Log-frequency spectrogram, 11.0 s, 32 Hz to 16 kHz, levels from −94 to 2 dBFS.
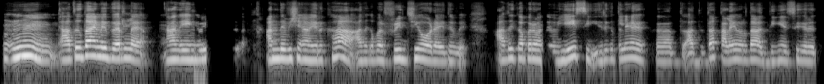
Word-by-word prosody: ம் 240 Hz, +3 st, +7 dB, 0.4 s
அதுதான் 240 Hz, +6 st, +7 dB
எனக்கு 240 Hz, -3 st, +4 dB
தெரியல. 210 Hz, -1 st, +3 dB, 0.5 s
அது 200 Hz, 0 st, +1 dB
எங்க 195 Hz, 0 st, -3 dB
வீட்ல 205 Hz, -, -1 dB, 0.8 s
அந்த 210 Hz, +2 st, +2 dB
விஷயம் 205 Hz, -2 st, -1 dB
இருக்கா! 190 Hz, +6 st, -3 dB, 0.2 s
அதுக்கப்புறம் 185 Hz, +1 st, -5 dB
ஃப்ரிட்ஜோட 200 Hz, -1 st, -1 dB
இது, 170 Hz, -2 st, -9 dB, 0.5 s
அதுக்கப்புறம் 210 Hz, 0 st, -1 dB
வந்து 190 Hz, -1 st, -13 dB, 0.3 s
ஏசி 245 Hz, -3 st, 0 dB
இருக்கிறதுலயே 205 Hz, +4 st, -5 dB, 0.5 s
அத் 165 Hz, -1 st, -17 dB
அதுதான் 165 Hz, +8 st, -6 dB
தலைவர் 190 Hz, +1 st, -3 dB
தான் 200 Hz, -1 st, +1 dB
அதிகம் 175 Hz, +2 st, -10 dB
சிகரெட் 175 Hz, -3 st, -7 dB
200 Hz, 125 wpm, -22 LUFS, 185-220 Hz, 0.8 s, ம்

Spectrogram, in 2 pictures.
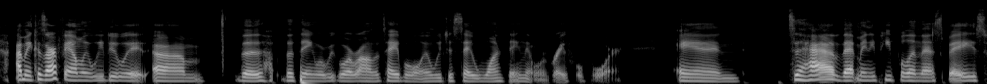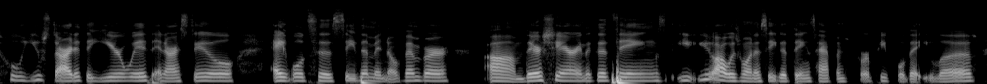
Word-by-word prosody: I 215 Hz, -, +9 dB
mean, 210 Hz, -2 st, +2 dB
'cause 235 Hz, +1 st, 0 dB
our 215 Hz, -, +10 dB
family, 185 Hz, -5 st, +2 dB
we 175 Hz, -, -5 dB
do 180 Hz, -1 st, -3 dB
it, 170 Hz, -, -1 dB
um, 155 Hz, -2 st, +2 dB, 0.3 s
the 165 Hz, -1 st, +2 dB
the 180 Hz, -4 st, -2 dB
thing 160 Hz, -1 st, 0 dB
where 150 Hz, -, -3 dB
we 160 Hz, -, -7 dB
go 160 Hz, -, -2 dB
around 150 Hz, -1 st, +1 dB
the 150 Hz, -, -8 dB
table, 160 Hz, -4 st, -1 dB
and 140 Hz, -, -5 dB
we 150 Hz, +1 st, -6 dB
just 155 Hz, +1 st, -8 dB
say 145 Hz, -, 0 dB
1 145 Hz, +1 st, -4 dB
thing 145 Hz, -, -7 dB
that 135 Hz, -, -8 dB
we're -, -, -12 dB
grateful -, -, -8 dB
for. -, -, -10 dB, 0.7 s
And 150 Hz, -4 st, -2 dB, 0.5 s
to 220 Hz, -1 st, +4 dB
have 155 Hz, -, +7 dB
that 180 Hz, -1 st, +5 dB
many 185 Hz, -1 st, -4 dB
people 185 Hz, -3 st, -3 dB
in 170 Hz, -, -1 dB
that 160 Hz, +1 st, -1 dB
space 180 Hz, +1 st, -1 dB
who 200 Hz, -4 st, -6 dB
you 185 Hz, +4 st, -9 dB
started 175 Hz, -3 st, +3 dB
the 150 Hz, -, -5 dB
year 170 Hz, +3 st, -3 dB
with 175 Hz, +1 st, -2 dB
and 155 Hz, -, -4 dB
are 145 Hz, +1 st, +1 dB
still 170 Hz, 0 st, -2 dB, 0.4 s
able 170 Hz, 0 st, +2 dB
to 160 Hz, -2 st, -2 dB
see 95 Hz, -10 st, -5 dB
them 160 Hz, -, +1 dB
in 145 Hz, -, -3 dB
November, 175 Hz, -1 st, -1 dB, 0.4 s
um, 150 Hz, -6 st, +3 dB
they're 170 Hz, +4 st, +5 dB
sharing 175 Hz, -3 st, 0 dB
the 160 Hz, -, -4 dB
good 175 Hz, +2 st, -1 dB
things, 165 Hz, 0 st, +4 dB
you 180 Hz, +2 st, -7 dB
you 225 Hz, +3 st, 0 dB
always 165 Hz, -1 st, +5 dB
wanna 145 Hz, -3 st, -1 dB
see -, -, -4 dB
good 145 Hz, -1 st, -2 dB
things 145 Hz, +1 st, -3 dB
happen 140 Hz, -1 st, -3 dB
for -, -, -5 dB
people 160 Hz, -4 st, -9 dB
that -, -, -3 dB
you -, -, -10 dB
love, 140 Hz, +5 st, 0 dB
165 Hz, 215 wpm, -27 LUFS, 150-180 Hz, 0.7 s, our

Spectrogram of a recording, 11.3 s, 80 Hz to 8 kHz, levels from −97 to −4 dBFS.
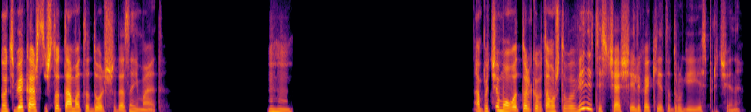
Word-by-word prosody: А -, -, -4 dB
вот 195 Hz, -, -1 dB
тебе 235 Hz, +3 st, +6 dB
кажется, 220 Hz, -3 st, +5 dB
что 190 Hz, 0 st, +5 dB
там 175 Hz, 0 st, +4 dB
это 170 Hz, 0 st, -5 dB
дольше, 150 Hz, -4 st, -1 dB
да, 145 Hz, +2 st, -3 dB
занимает? 165 Hz, -6 st, -8 dB, 1.6 s
Мгм. 165 Hz, -4 st, -9 dB, 2.7 s
А 175 Hz, -, -1 dB
почему 200 Hz, +3 st, +1 dB
вот 160 Hz, 0 st, +1 dB
только 180 Hz, -1 st, 0 dB
потому, 175 Hz, +1 st, -1 dB
что 185 Hz, +3 st, -3 dB
вы 175 Hz, 0 st, -7 dB
видитесь 315 Hz, -, 0 dB
чаще, 140 Hz, +2 st, +1 dB
или 155 Hz, +1 st, -6 dB
какие-то 160 Hz, +1 st, -6 dB, 0.2 s
есть 135 Hz, -2 st, -9 dB
причины? 160 Hz, -2 st, -8 dB
175 Hz, 130 wpm, -22 LUFS, 155-190 Hz, 2.7 s, тебе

